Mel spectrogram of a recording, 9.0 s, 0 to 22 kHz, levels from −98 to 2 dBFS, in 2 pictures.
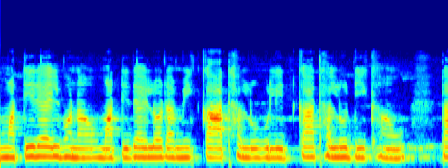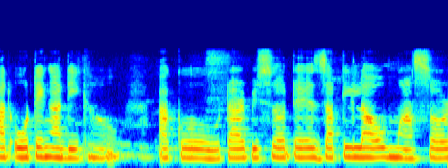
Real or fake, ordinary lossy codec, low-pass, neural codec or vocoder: real; none; 7.2 kHz; none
